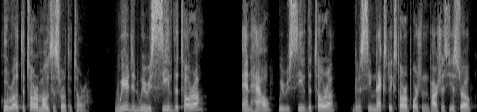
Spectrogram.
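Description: A man teaching religion like a rabbi, telling stories emphatically with rhetorical questions and deliberate repetition. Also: mid-range voice, very animated, darkish tone, no room sound, clean studio sound. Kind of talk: lively religious lecture with storytelling.

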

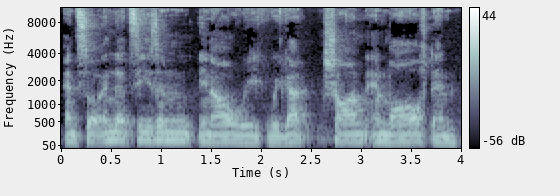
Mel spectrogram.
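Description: A man's voice: lowish voice, slight background noise. Earnest man, English his third language. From born in Japan, raised in Germany. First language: not English. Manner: earnest, halting with fillers. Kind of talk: testimony in casual conversation.

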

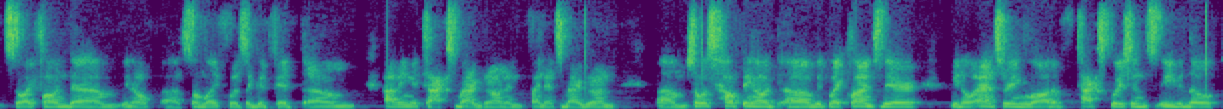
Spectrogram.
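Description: A man from Sri Lanka, whose first language is not English, speaks as a podcast guest in a low voice. He talks haltingly, with many "um"s and restarts. The sound is slightly muffled. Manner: hesitant, many fillers and restarts. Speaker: guest, startup founder. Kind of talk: podcast interview.

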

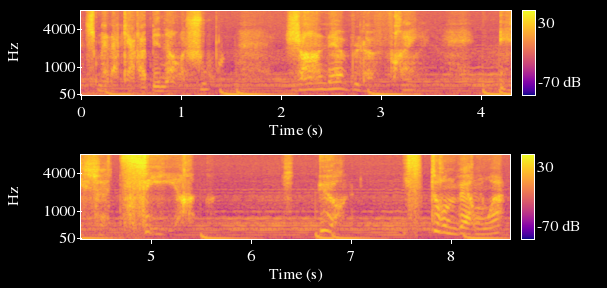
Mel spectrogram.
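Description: Actress doing a hunted québécois woman, clipped tense lines, slow, music loud behind. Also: mid-range voice, close to an everyday voice. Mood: tense, cold. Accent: Québécois French. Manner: terse, tense, clipped fragments. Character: hunted young woman, tense then coldly calm. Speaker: narrator-protagonist of an audio drama. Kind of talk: intimate first-person radio drama narration. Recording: clear music under the voice. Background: music score.

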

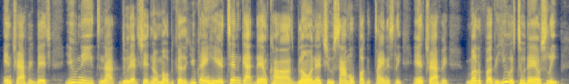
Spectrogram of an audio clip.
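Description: A man hosting his own show, delivering a profane comedic rant with exasperated, high-pitched outbursts. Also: measured pace, clear, resonant tone. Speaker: host.

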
